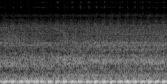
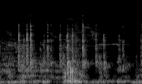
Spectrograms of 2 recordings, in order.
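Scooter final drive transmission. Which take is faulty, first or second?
second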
